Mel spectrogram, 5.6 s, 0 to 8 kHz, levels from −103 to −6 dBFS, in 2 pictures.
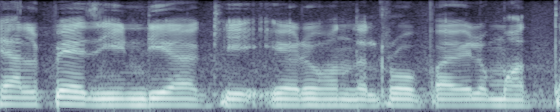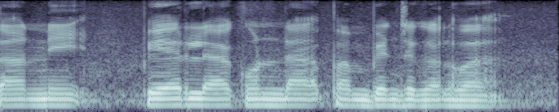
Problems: constant background noise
